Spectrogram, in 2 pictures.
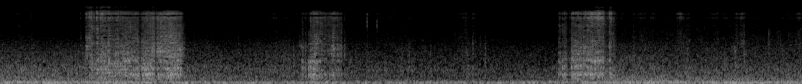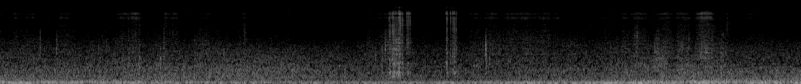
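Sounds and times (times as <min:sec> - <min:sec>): steady low rumble: 0:00.0 - 0:16.0
material scraping on tent: 0:00.8 - 0:01.9, 0:02.9 - 0:03.7, 0:05.6 - 0:07.2, 0:11.7 - 0:15.7.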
